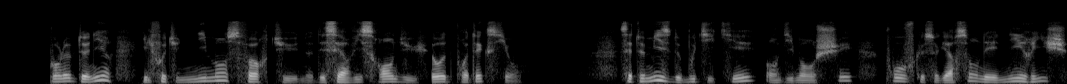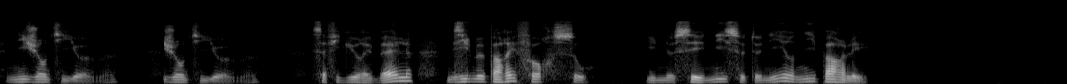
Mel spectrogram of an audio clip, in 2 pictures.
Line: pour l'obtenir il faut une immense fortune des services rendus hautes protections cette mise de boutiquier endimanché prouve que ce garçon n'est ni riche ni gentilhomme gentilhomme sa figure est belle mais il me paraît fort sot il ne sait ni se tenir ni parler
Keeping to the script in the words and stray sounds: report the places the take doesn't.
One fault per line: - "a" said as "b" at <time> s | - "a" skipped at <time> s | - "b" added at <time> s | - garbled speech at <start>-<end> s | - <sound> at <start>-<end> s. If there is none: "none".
none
